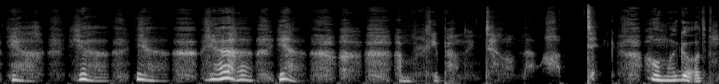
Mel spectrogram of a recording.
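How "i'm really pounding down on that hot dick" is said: whispered moan; breathy whisper. Acted. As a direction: gasp it out under your breath. Moaning during act.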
